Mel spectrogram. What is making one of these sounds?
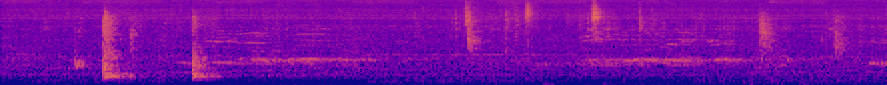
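Shuttlecocks are struck with rackets in a rally, each hit a sharp pop.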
